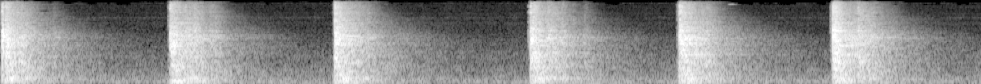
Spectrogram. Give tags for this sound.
track; metal; bang

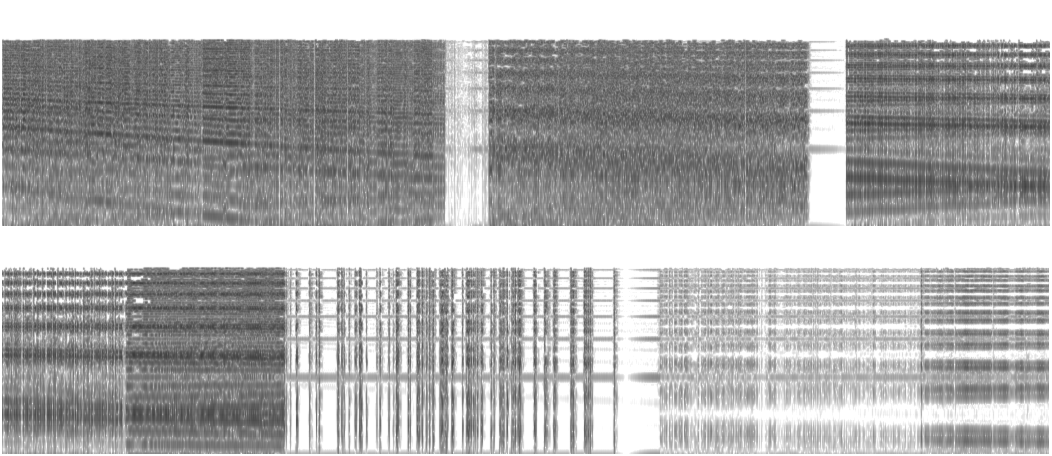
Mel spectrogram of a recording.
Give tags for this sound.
processed; noise; harsh; data; glitch

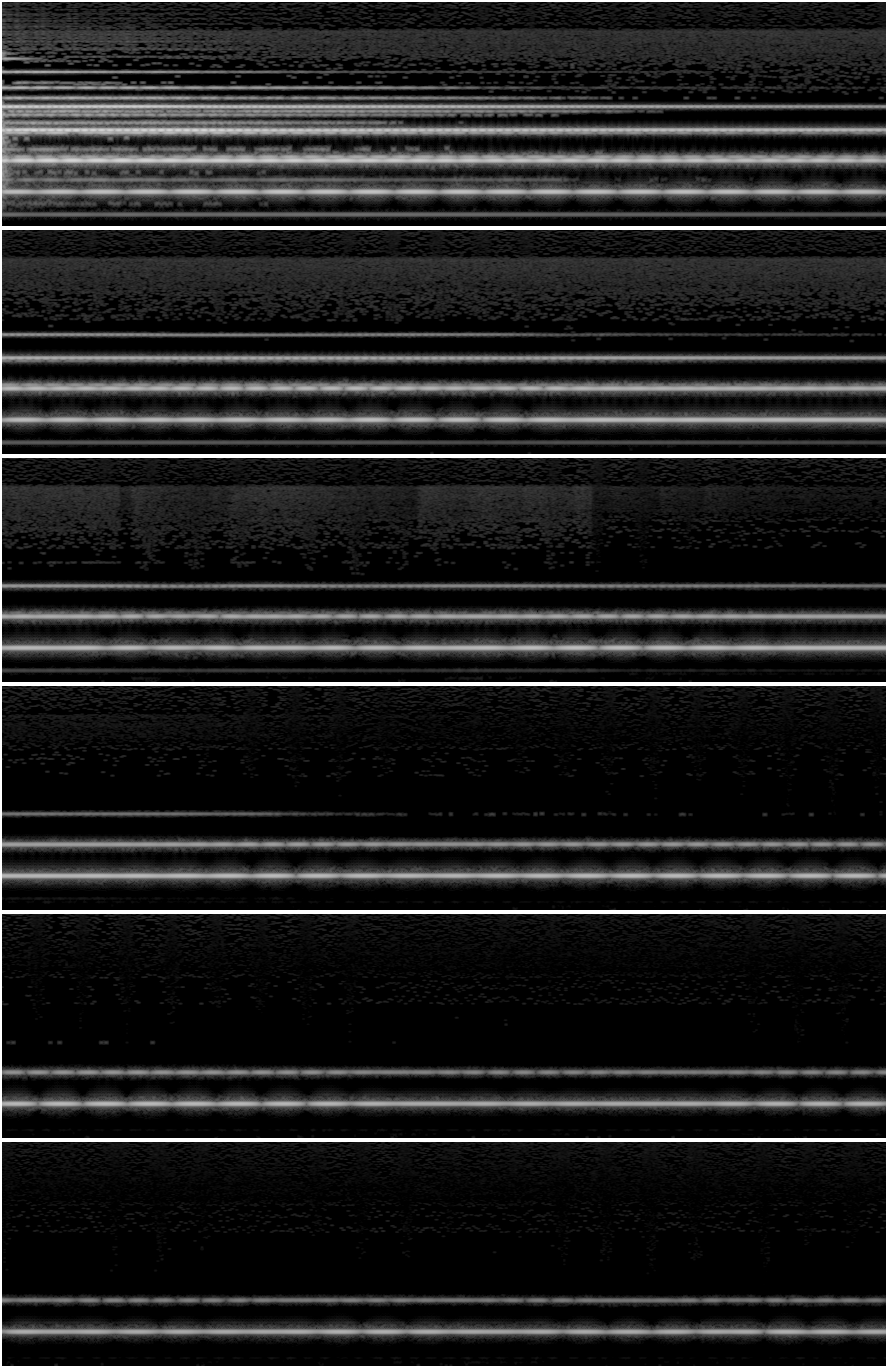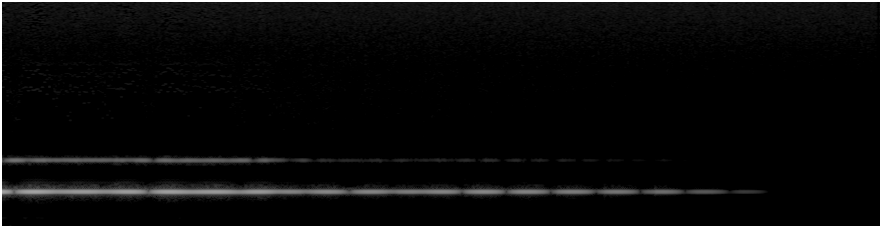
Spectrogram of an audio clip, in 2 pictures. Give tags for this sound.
ding; metallic; ethnic; singing-bowl; nepalese-singing-bowl; tibetan-singing-bowl; bell; bowl; percussion; metal

